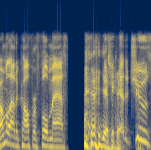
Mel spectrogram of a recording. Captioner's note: laugh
